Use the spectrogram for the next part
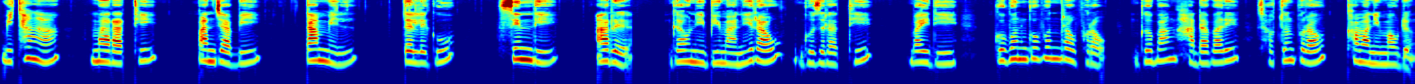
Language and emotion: Bodo, neutral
